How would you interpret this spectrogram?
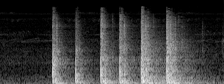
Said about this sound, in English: Rising to her feet, Mary slaps her hand on the closet door.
